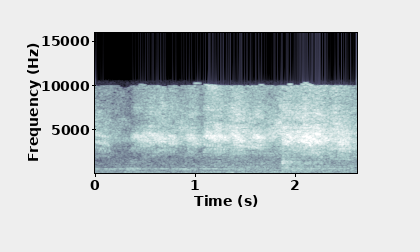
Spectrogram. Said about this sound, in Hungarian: Ó, hát nagy madár élet van itt a platánfákon.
